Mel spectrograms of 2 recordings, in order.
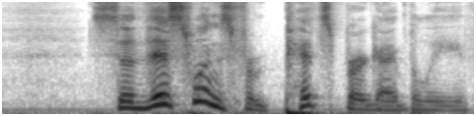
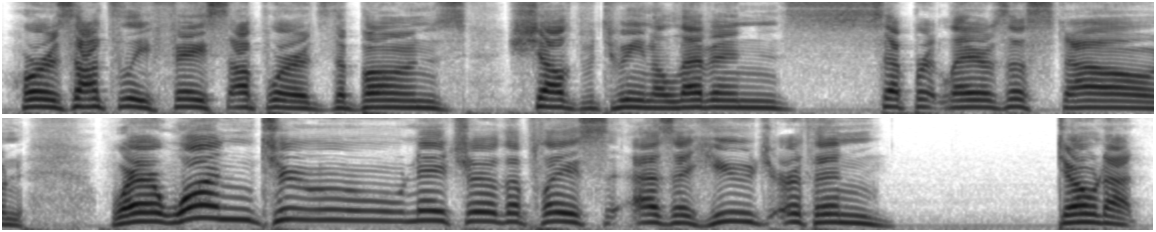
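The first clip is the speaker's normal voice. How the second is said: put-on punchy old-time newsreel announcer; hammed-up fifties newscaster read; 1950s news voice. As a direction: proclaim it like a vintage news bulletin. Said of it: "read it in a nineteen fifties news style voice".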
